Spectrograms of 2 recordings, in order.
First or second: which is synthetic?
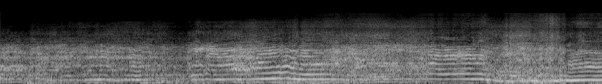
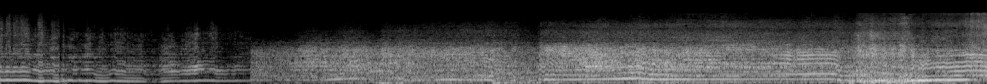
first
